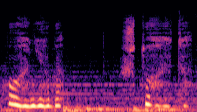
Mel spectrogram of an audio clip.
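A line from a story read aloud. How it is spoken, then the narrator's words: Tearful whisper. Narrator (Russian): Прошептала я, чуть не плача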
